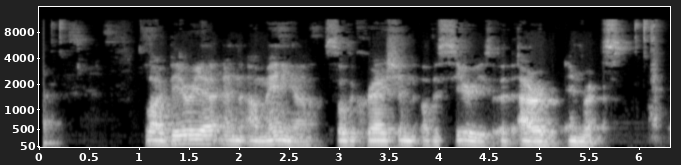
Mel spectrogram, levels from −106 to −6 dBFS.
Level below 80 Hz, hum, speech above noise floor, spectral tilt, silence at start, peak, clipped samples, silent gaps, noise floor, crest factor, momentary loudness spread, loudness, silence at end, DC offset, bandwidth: -46 dBFS; none; 44 dB; -6 dB/octave; 0.05 s; -4 dBFS; under 0.1%; none; -65 dBFS; 20 dB; 12 LU; -22 LUFS; 0.1 s; under 0.1%; 11.5 kHz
